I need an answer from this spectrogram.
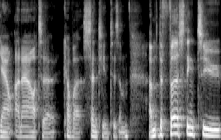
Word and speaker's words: sentientism: But um the easiest way I find to say it is to start with the word sentient, then take a breath, then just add the ism on the end.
